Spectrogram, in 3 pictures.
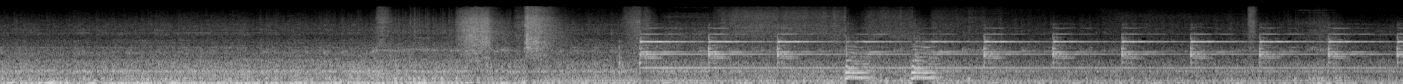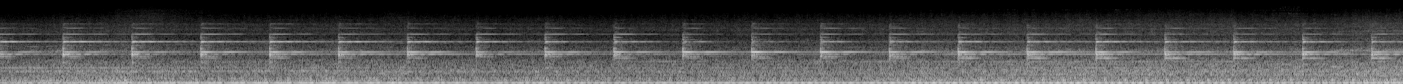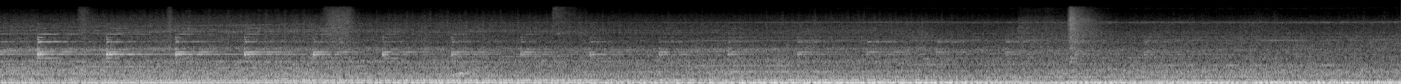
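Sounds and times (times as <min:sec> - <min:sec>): train rumbling: 0:00.0 - 0:42.0
bell ringing: 0:06.4 - 0:32.0.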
